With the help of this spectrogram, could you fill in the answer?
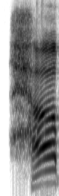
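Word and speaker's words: ح: হা পড়ার সময় বাতাস বের হবে।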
